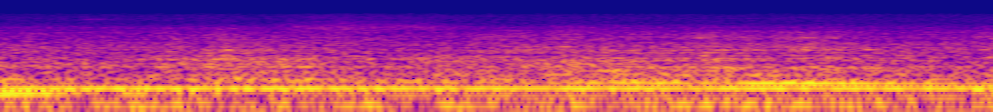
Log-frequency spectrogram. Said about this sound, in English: Listening to the airplane and loving the sound of life in motion. People traveling.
